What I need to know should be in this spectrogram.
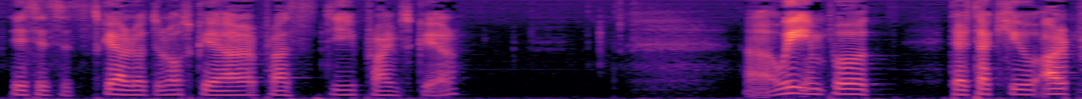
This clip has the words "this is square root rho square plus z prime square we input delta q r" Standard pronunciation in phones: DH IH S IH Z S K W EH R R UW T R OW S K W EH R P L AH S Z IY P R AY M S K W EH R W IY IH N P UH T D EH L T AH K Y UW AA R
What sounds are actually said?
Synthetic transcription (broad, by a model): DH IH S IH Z S K W EH R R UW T L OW S K W EH R P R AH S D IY P R AY M S K W EH R W IY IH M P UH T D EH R T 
